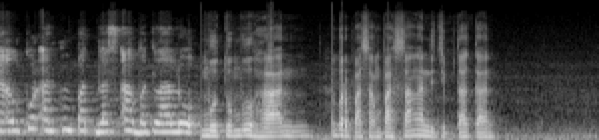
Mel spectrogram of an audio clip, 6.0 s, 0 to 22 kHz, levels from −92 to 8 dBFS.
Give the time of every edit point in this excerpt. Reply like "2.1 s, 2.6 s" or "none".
2.0 s, 3.3 s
